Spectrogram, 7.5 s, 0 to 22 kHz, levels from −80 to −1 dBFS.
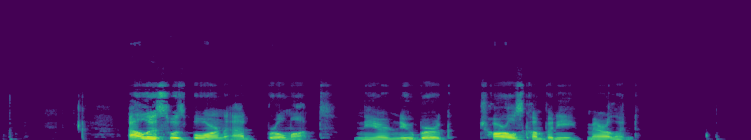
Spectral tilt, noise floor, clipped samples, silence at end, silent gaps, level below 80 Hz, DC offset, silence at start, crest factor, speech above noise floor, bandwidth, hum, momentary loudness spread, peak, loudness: -5.5 dB/octave; under -90 dBFS; under 0.1%; 1.2 s; 3.49-3.53 s; -68 dBFS; under 0.1%; 1.3 s; 18 dB; over 72 dB; 9.4 kHz; none; 14 LU; -2 dBFS; -18 LUFS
